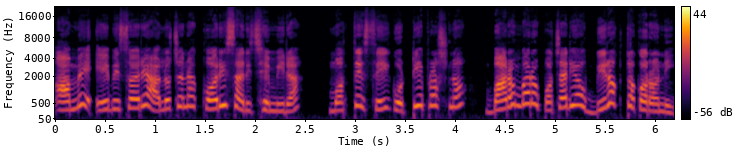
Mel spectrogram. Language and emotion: Odia, angry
